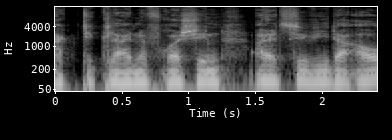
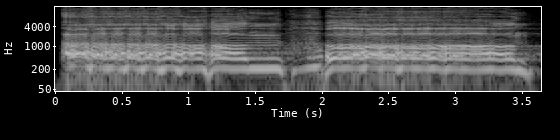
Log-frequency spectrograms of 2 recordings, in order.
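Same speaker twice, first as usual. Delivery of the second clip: high, bleating, wobbly Om; billy goat trying Om; 13 semitones higher than usual. Acted. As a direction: attempt calm but bleat it. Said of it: "das probier ich mal". (meckerndes, hohes Ziegenbock-Om)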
